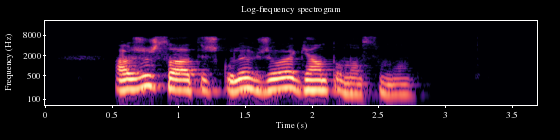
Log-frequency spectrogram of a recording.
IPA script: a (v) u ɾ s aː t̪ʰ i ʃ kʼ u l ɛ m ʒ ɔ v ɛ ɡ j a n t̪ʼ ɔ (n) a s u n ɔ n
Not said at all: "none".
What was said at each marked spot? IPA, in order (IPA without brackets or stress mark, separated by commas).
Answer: ʒ, n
